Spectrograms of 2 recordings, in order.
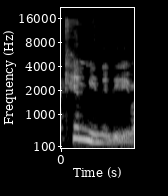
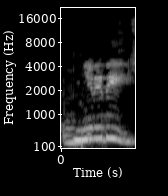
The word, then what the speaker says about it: Kemunity: Is that how you say it? Am I saying it right? Community, right? – Yep, that's correct. – Community Yoga. Spelled K-E-M-U-N-I-T-Y Yoga.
